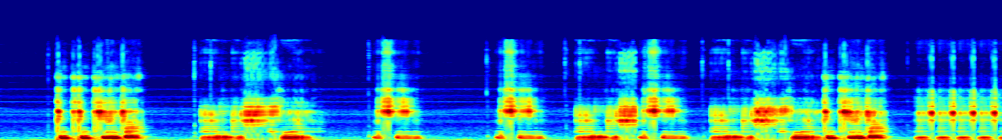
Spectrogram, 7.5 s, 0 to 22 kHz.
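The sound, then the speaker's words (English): A series of short, buzzy computery voice samples from a 1010 Black Box synthesizer, played back as WAV files one after another in quick succession as keys are clicked, over a steady low hum, each chunk sounding robotic and formant-shifted with strong harmonic stacks. “It's kind of this computery voice samples that I got off of a synthesizer of mine, actually, the 1010 Black Box.”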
